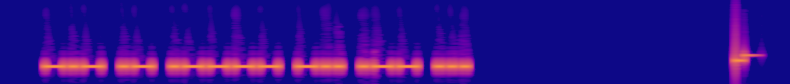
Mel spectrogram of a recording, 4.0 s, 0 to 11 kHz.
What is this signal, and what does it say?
Morse code, heard as a keyed tone, about 37 wpm, 700 Hz. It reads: KA1DWS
